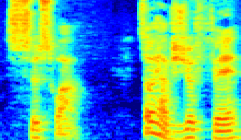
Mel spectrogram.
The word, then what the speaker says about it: je fais: I do in French is je fais. I do, je fais. – Je fais. – That's spelled F-A-I-S. Je fais. And of course, we have the AI giving us an E sound, like in maison.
